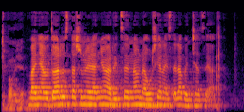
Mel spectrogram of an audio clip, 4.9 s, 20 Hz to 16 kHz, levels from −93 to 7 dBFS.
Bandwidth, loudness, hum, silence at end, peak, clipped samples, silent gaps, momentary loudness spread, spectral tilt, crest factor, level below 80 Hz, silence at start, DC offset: 11.5 kHz; -17 LUFS; none; 0.5 s; 0 dBFS; under 0.1%; none; 14 LU; -4.5 dB/octave; 16 dB; -54 dBFS; 0.05 s; under 0.1%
